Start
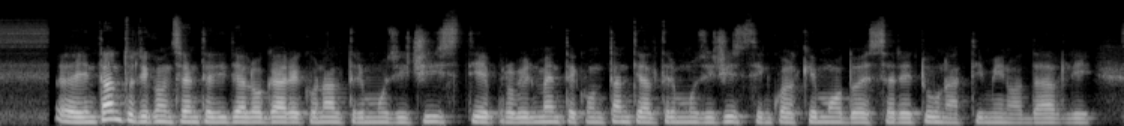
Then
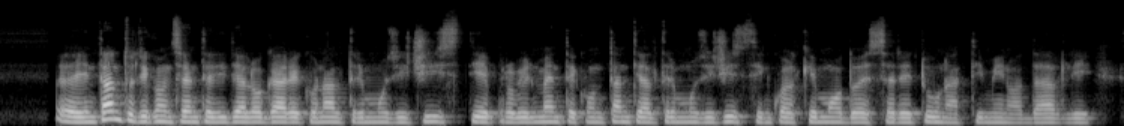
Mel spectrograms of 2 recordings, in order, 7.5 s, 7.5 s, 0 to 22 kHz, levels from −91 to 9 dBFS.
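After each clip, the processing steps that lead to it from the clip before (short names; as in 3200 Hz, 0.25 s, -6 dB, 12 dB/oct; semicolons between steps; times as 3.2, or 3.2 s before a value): gate -42 dBFS, range -19 dB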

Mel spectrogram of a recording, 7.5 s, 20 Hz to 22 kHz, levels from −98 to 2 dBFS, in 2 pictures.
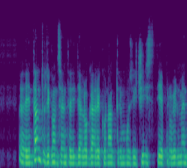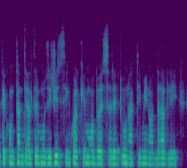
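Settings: bell 540 Hz -14 dB 0.39 oct; chopper 7.9 Hz, depth 60%, duty 65%; gain -5.5 dB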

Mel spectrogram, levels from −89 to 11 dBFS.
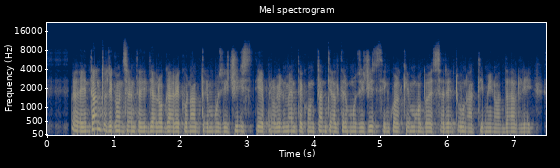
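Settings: air absorption 140 m; spectral compressor 2:1; gain +7 dB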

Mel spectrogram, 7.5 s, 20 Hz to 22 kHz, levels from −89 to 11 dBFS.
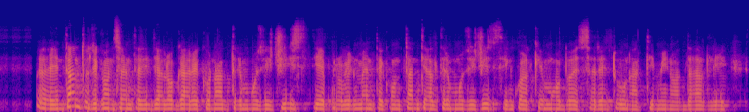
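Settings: speakerphone echo 0.24 s, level -19 dB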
